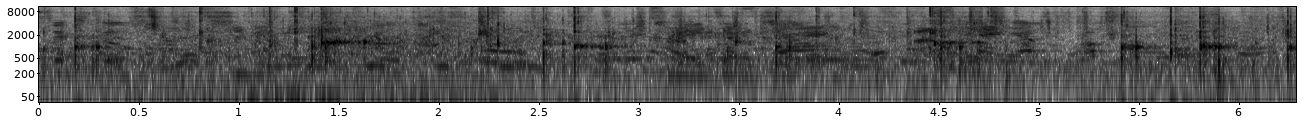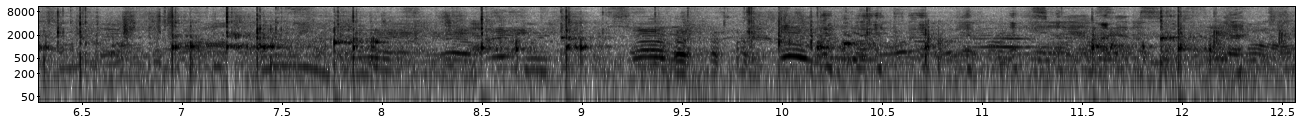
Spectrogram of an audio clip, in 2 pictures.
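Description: Paddles strike a plastic ball with sharp pops, back and forth.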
